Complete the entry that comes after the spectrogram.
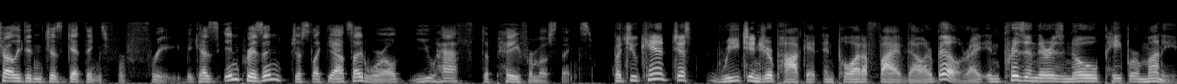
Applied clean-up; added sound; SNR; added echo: none; none; none; none.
